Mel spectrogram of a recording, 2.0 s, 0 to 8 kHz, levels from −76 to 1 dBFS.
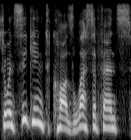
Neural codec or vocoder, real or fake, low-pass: none; real; 7.2 kHz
